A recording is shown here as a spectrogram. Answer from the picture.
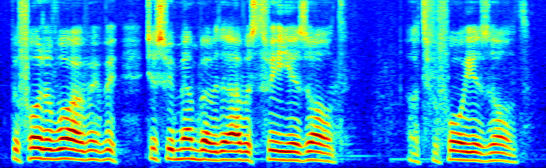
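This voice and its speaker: Music plays in the background as a man with fairly high pitch talks at a moderate pace. His intonation is fairly even, and he leaves long, frequent pauses. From Poland. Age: 80s+. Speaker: Holocaust survivor. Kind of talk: interview.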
